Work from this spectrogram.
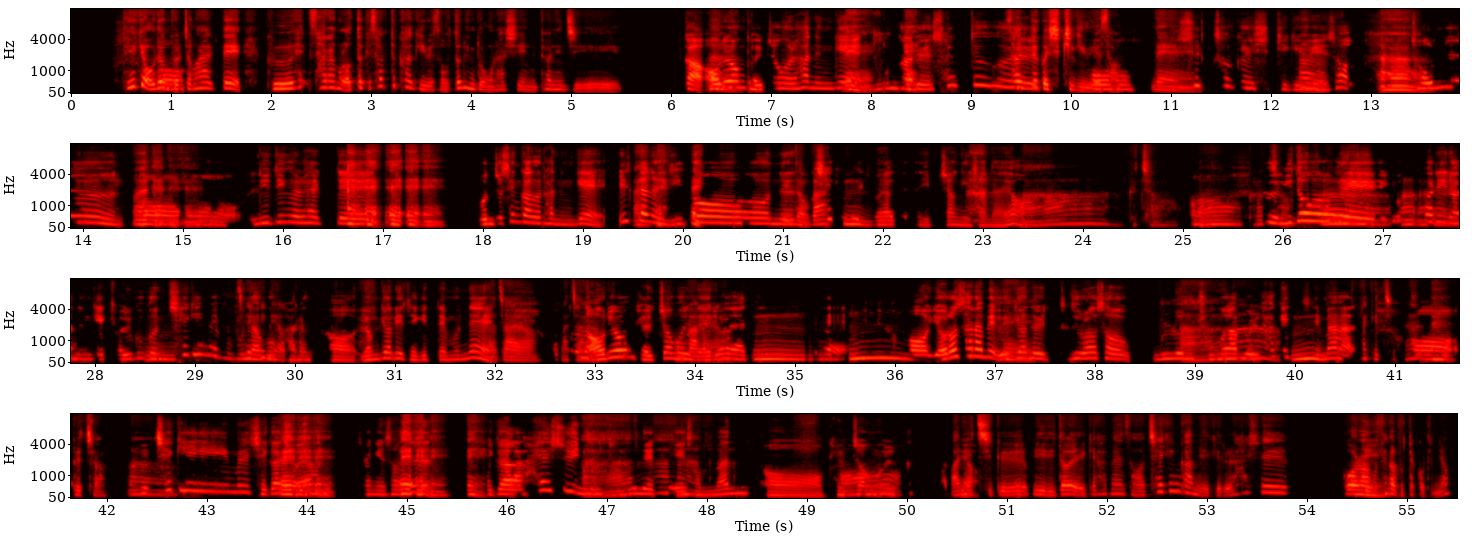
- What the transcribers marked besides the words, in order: other background noise; distorted speech; tapping; gasp
- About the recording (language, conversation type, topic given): Korean, unstructured, 좋은 리더의 조건은 무엇일까요?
